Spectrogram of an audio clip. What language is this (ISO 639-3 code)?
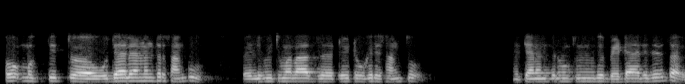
mar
